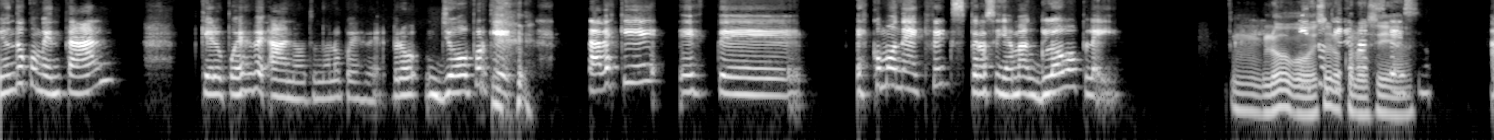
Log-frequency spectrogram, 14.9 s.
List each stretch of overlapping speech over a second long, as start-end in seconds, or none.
12.9-14.2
